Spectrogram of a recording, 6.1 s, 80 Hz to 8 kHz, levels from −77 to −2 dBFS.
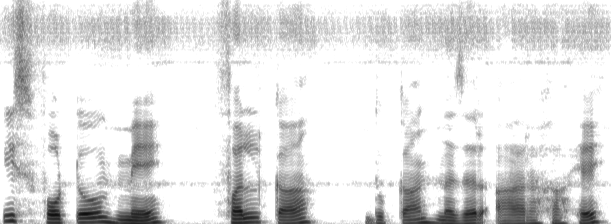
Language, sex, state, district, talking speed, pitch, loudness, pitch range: Hindi, male, Arunachal Pradesh, Lower Dibang Valley, 100 wpm, 120 Hz, -16 LUFS, 105-150 Hz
